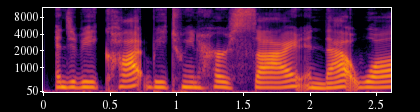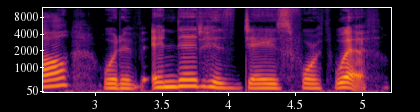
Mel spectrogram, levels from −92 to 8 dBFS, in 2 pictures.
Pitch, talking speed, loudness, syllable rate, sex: 210 Hz, 185 wpm, -19 LUFS, 4.0 syllables/s, female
